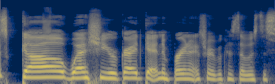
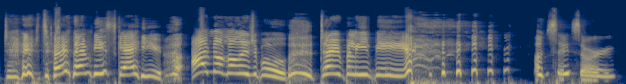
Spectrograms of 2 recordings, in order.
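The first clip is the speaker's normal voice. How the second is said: high laughing backpedal, voice up and louder; laughing apology; 9 semitones higher, 3 dB louder than usual. Real, not acted. To the scared viewer Hugh, laughing apology. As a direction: giggle through it, half sorry.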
